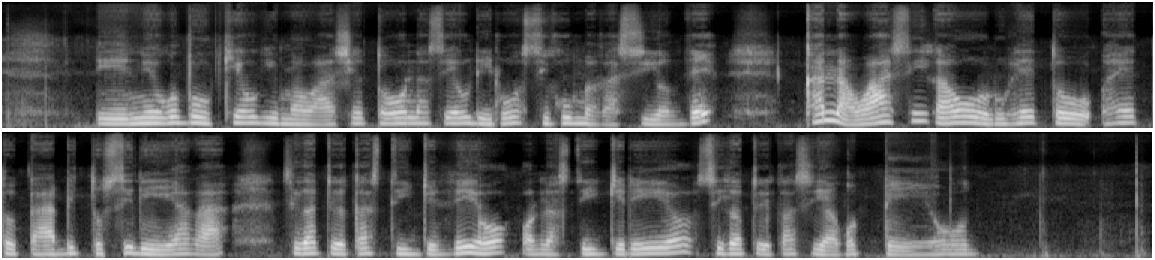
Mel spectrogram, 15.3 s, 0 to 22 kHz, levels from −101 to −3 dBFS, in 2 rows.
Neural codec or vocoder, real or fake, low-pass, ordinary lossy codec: codec, 44.1 kHz, 2.6 kbps, SNAC; fake; none; none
